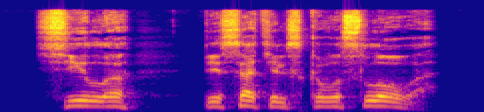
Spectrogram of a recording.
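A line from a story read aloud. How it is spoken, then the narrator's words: Breathless. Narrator (Russian): выдохнула я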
